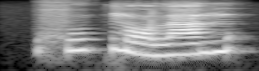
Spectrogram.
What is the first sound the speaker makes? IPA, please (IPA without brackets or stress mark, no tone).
x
